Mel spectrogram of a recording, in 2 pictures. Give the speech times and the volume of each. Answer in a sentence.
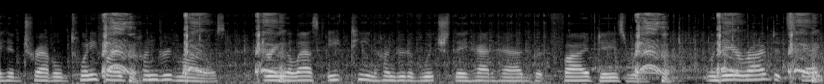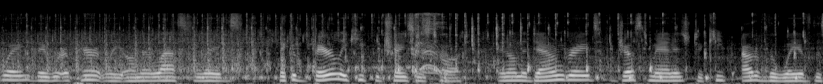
You can hear the speech from 0.0 to 16.4 s, at a steady volume.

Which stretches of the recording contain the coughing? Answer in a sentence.
The coughing can be heard from 1.0 to 3.0 s, from 6.3 to 8.3 s and from 12.3 to 12.8 s.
